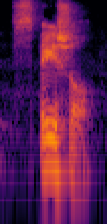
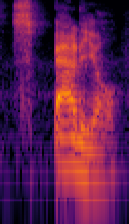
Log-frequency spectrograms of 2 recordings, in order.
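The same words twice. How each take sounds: First: The first syllable sounds like the word space. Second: The first syllable does not sound like space. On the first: The speaker calls it right. "Notice I pronounced it spatial" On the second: The speaker calls it wrong. "I don't want to hear anybody pronouncing it as spatial"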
